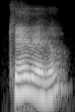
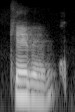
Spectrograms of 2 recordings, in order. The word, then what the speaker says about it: Quevedo: Careful, I don't know who said Quevedo, but it would be Quevedo, Quito. The U, you do not pronounce the U. Quevedo.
